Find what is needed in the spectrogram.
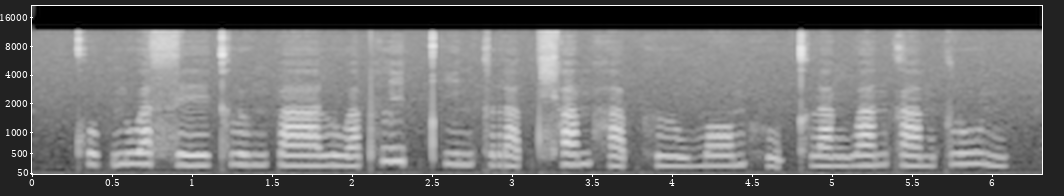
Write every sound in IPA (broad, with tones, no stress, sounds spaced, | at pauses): kʰ o˨˩ k̚ n u˧ a̯ s eː˧ kʰ l ɯ˧ ŋ p aː˧ l u˩˦ a̯ pʰ l i˥˩ t̚ pʰ i˧ n k r a˨˩ t̚ t͡ɕʰ a˦˥ m h a˨˩ p̚ h ɯː˨˩ w m ɔː˦˥ m h u˨˩ ʔ kʰ l a˧ ŋ w a˦˥ n k a˧ m k l u˥˩ n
